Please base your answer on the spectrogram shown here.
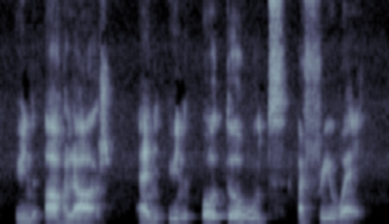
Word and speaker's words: une horloge: O as in une horloge. It can be pronounced A or O. A, O. It depends. Une horloge, the H is silent for a clock. Une horloge.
